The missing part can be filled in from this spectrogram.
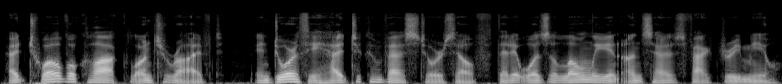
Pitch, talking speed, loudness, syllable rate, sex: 90 Hz, 155 wpm, -21 LUFS, 4.8 syllables/s, male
